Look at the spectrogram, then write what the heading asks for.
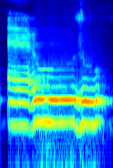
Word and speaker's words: أعوذ: So, give the lengthening to the letter Ain. The natural lengthening is 2 times haraka. La prolongation naturelle, elle est de 2 temps. So, the right pronunciation is أعوذ.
